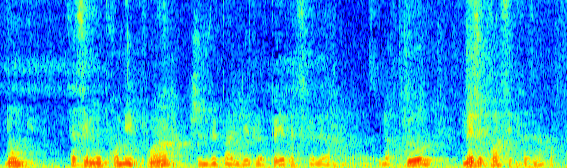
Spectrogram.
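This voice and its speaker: A man speaking as a sociologist in a discussion, with a mellow, darker tone. He works through his reasoning with many pauses, small fillers and restarts. The recording sounds roomy and a little distant, with a faint hiss behind him. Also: mid-range voice, big pitch swings. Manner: thinking aloud with hesitations and restarts. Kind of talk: spoken lecture-style argument.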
